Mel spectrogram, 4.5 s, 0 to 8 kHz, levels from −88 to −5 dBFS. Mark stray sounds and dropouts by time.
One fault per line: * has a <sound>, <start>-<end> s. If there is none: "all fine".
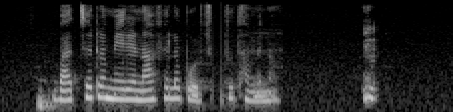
* has a dropout, 2.1-2.2 s
* has a throat clearing, 3.6-3.8 s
